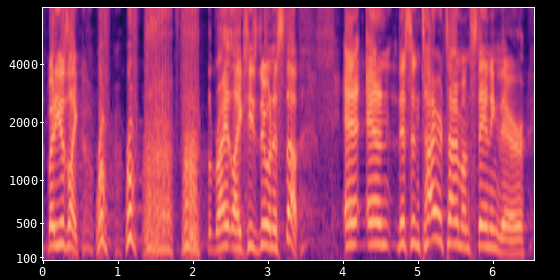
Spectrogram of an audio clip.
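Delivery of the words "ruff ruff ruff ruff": put-on a young dog trying to sound aggressive; puppy bark. Owner corrects his imitation to a riled-up puppy bark. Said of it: "Okay, he's a puppy".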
